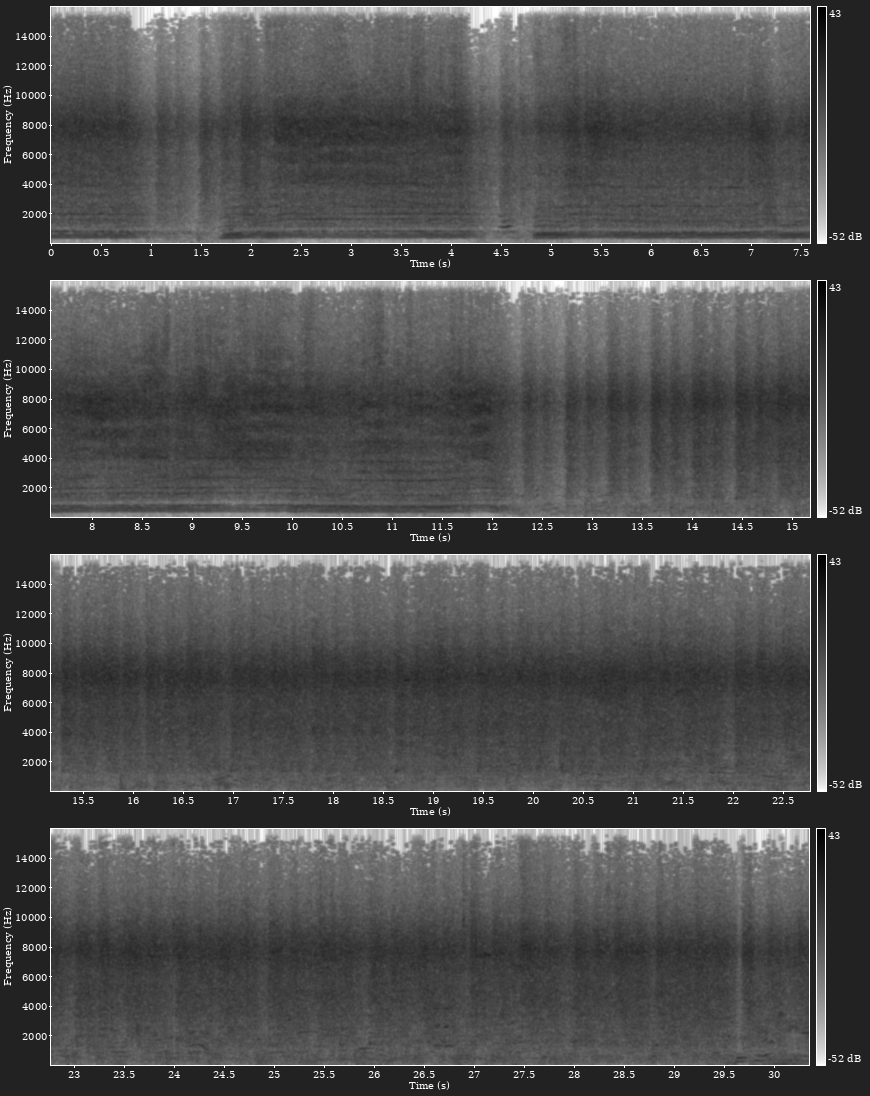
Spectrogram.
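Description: A steam locomotive's chime whistle blows several notes at once in three blasts: two short ones in the first four seconds, then a long one that ends about twelve seconds in. After that comes the steady noise of the train running.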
